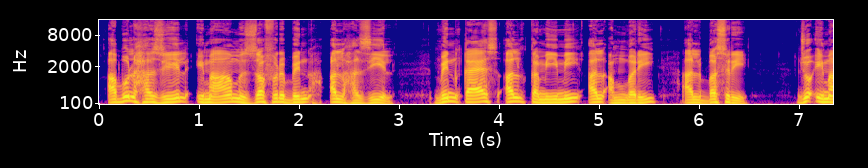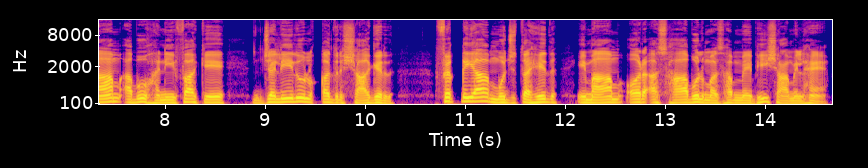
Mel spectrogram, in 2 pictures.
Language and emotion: Urdu, neutral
